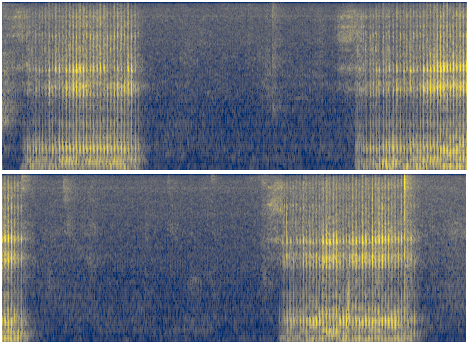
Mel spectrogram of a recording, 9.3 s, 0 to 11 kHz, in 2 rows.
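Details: Bulldog: three loud, rough rattling snores about every 3.5 seconds with quiet pauses between; steady snoring at roughly 17 breaths a minute.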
